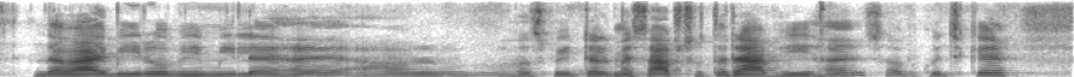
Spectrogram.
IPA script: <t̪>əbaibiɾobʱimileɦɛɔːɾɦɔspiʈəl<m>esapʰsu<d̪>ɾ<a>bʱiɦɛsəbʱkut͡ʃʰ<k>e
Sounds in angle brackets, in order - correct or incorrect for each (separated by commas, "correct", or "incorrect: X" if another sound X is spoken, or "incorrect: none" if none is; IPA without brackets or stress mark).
incorrect: d̪, correct, incorrect: t̪, correct, correct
